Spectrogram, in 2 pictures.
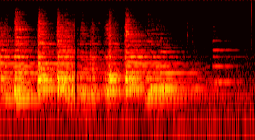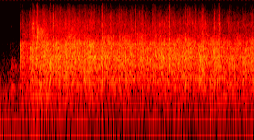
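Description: Charango playing a quick run of plucked notes and chords that closes a piece, the last chord ringing out and dying away. About five and a half seconds in, an audience breaks into steady applause.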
